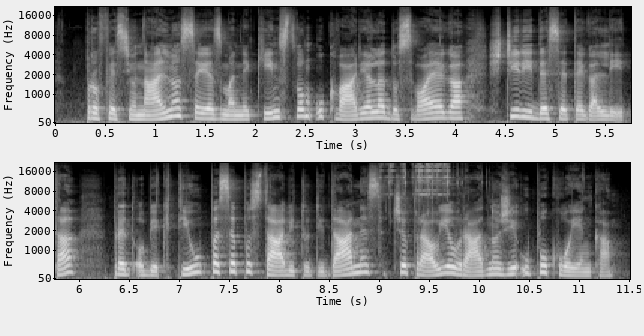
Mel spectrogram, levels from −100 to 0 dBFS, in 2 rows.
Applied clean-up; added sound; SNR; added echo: none; Keys jangling; 17 dB; none.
